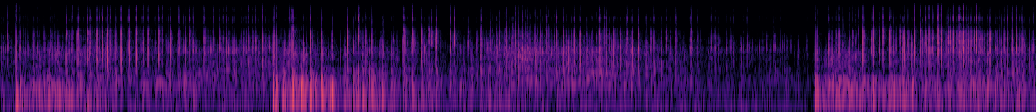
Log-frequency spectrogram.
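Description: Long nail tips scratch across a flat, iridescent snake-scale faux leather sheet, producing dense, dry crackling scrapes with bright high-frequency grit. The scratching runs continuously with rapid textured ticks, dips briefly just before the six-second mark, then resumes more intensely with added low rumble.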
